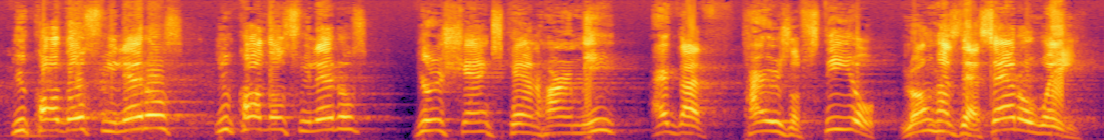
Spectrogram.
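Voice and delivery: put-on swaggering Falstaff-style braggart bellowing at the kids; Fausto waking up. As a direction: roar it out like a drunken thief king. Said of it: "It's Fausto".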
